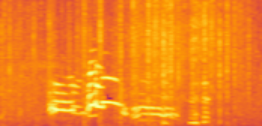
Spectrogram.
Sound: laughing

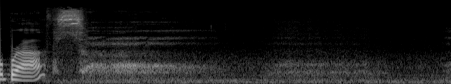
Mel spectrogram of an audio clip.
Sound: deep breathing

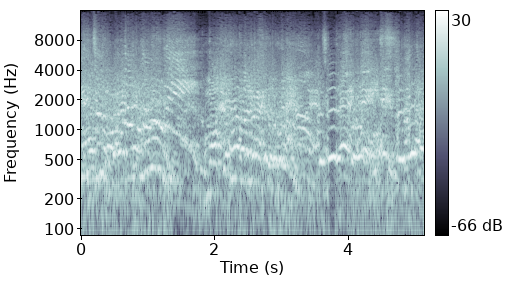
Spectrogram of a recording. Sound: shouting and arguing

